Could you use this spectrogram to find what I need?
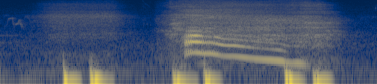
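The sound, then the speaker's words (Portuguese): Deep breathing taken to calm down: two quick intakes of air, then a long voiced exhale that slides down in pitch like a sigh, and two more short breaths at the end. “que tal respirar fundo com eles?”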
